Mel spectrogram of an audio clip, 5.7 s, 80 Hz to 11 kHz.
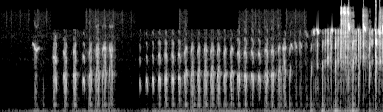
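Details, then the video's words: Night recording from inside an owl box, 25 October 2023, of barn owls calling affectionately: steady trains of rapid clucking chitters rising slightly in pace, ending with a sudden louder burst of shrill high squeaks; constant low electrical hum beneath. "Very Sweet and Varied Barn Owl Loving Vocalizations"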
